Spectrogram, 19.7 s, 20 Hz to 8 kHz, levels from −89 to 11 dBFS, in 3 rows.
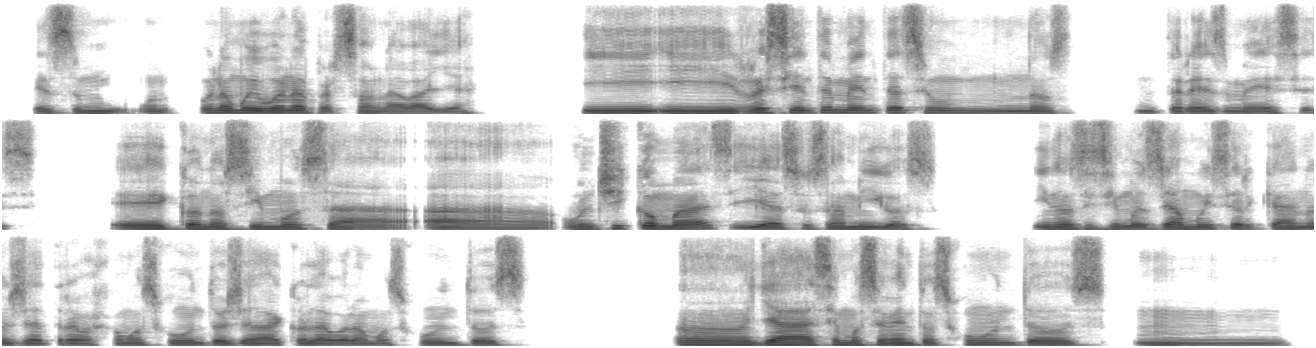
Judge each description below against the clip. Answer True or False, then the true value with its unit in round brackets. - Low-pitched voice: True (130 Hz)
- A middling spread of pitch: False (2.2 semitones)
